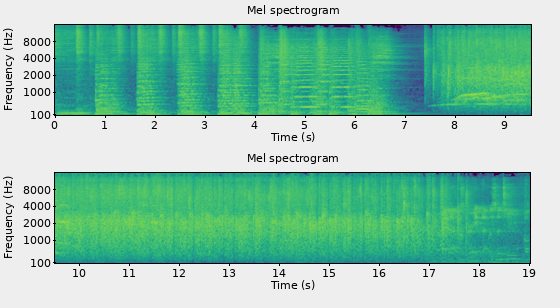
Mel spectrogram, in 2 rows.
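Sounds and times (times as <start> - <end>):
audience applauding and cheering: 7.4 - 18.0.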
